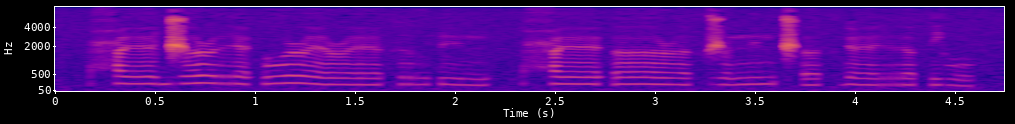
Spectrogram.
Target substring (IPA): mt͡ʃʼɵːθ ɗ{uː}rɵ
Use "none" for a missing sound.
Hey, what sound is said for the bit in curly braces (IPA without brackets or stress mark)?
øː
